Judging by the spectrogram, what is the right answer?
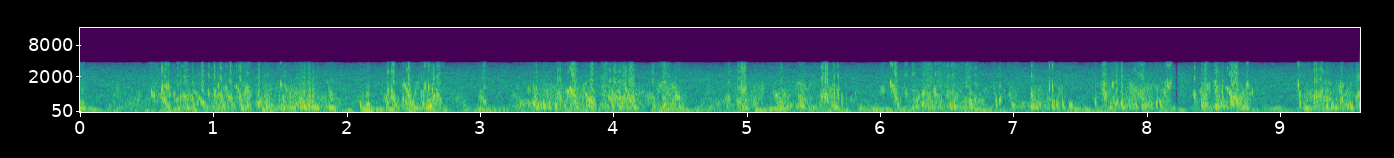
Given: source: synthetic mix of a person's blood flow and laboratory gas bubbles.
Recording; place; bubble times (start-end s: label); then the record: Doppler ultrasound of blood flow; precordium
0.00-0.04 s: bubbles
0.48-1.97 s: bubbles
2.08-2.23 s: bubbles
2.26-2.76 s: bubbles
2.98-3.08 s: bubbles
3.24-4.58 s: bubbles
4.83-5.76 s: bubbles
5.99-7.08 s: bubbles
7.13-7.49 s: bubbles
7.58-8.21 s: bubbles
8.32-8.83 s: bubbles
9.11-9.61 s: bubbles
From the record:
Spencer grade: 4 (maximum detectable bubble signal sounding continuously throughout systole and diastole of every cardiac period, and overriding the amplitude of the normal cardiac signals); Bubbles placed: anywhere in the cardiac cycle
